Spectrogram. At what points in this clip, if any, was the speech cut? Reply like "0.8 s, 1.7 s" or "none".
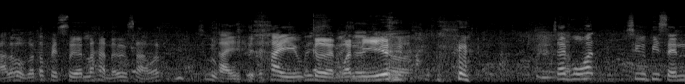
none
